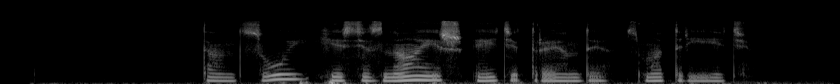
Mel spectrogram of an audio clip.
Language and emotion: Russian, sad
